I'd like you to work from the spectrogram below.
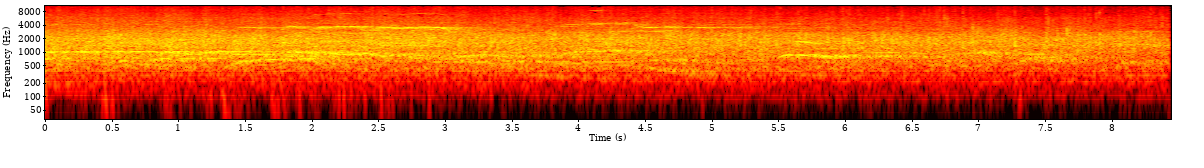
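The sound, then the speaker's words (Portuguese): Applause from a church audience, dense steady clapping that stays at a loud, even level from start to finish with no break. “Put your hands together for Jesus. Palmas para Jesus.”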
